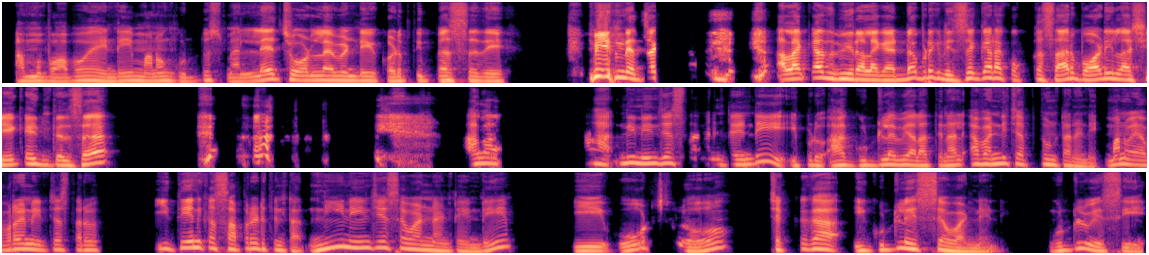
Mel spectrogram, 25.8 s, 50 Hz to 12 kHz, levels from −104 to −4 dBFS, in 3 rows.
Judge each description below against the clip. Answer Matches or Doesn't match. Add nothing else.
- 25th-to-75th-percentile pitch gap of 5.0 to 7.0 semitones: Matches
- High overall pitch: Doesn't match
